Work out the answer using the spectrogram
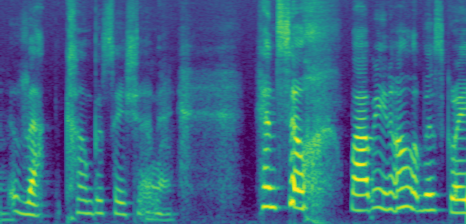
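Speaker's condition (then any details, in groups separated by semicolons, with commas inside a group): Cerebral palsy; atypical speech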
